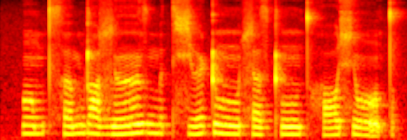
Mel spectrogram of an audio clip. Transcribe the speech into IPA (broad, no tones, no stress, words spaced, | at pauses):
ɔ̃mt͡sʰəmɖɒ ɮə̃ːzmɪt ɕɨ ʈũːɬəzʈʰũːt hɔ ɕɔ̃t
